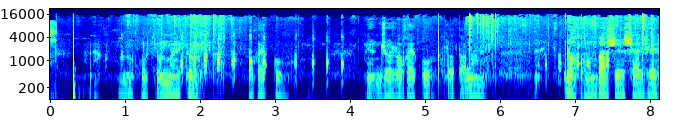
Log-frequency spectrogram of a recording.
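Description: A chicken clucks close by.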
